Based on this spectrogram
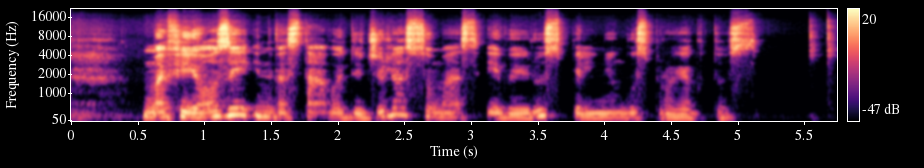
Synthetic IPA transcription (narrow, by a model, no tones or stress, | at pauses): mɐfʲɪjɔːzɐɪʔɪnʲʋʲɛst̪ɑːʋoːd̪ʲɪd͡ʒʲʊlʲɛsːʊmɐsiːʋɐɪɾʲʊspʲɪlʲnʲɪŋɡʊspɾɔjɛkt̪ʊs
